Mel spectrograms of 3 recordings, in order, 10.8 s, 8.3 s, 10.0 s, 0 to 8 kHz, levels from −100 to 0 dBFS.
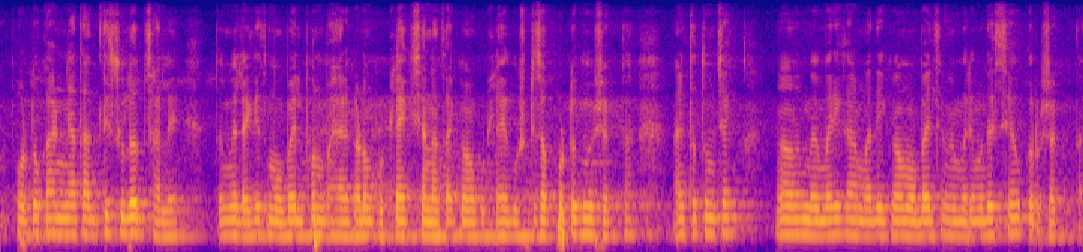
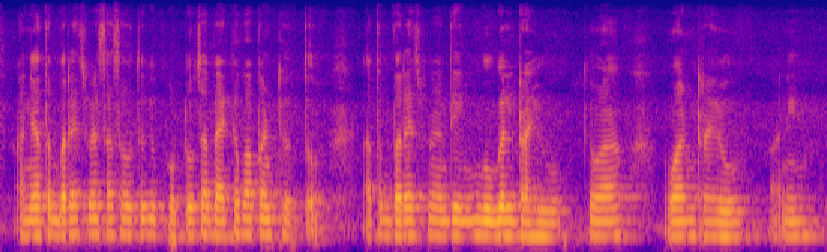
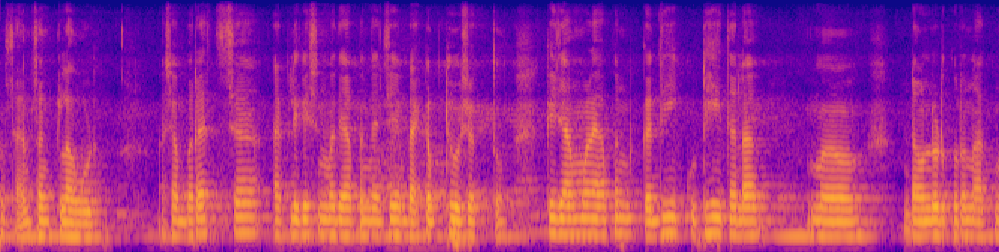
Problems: constant background noise, background conversations at intervals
